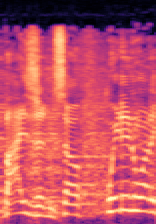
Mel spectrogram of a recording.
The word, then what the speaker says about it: bison: about bison I said I thought it was an S they said it is but it's pronounced bison so we didn't want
